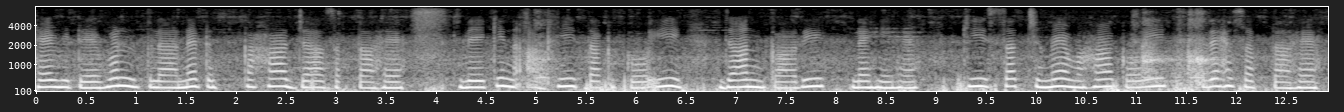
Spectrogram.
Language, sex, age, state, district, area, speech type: Urdu, female, 18-30, Uttar Pradesh, Gautam Buddha Nagar, urban, spontaneous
